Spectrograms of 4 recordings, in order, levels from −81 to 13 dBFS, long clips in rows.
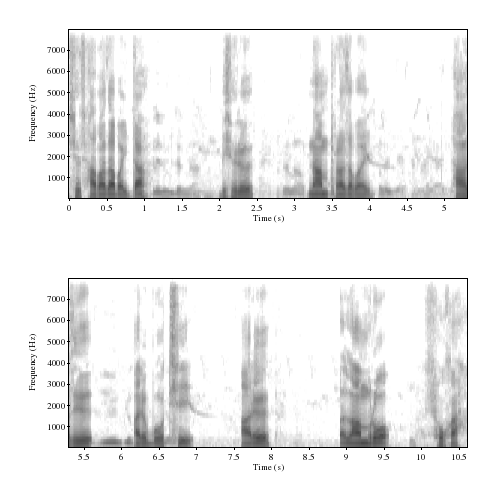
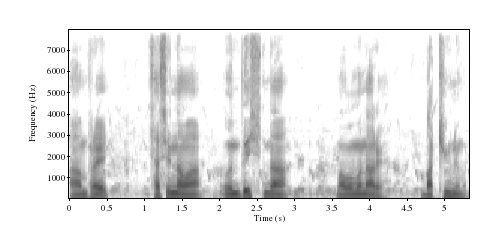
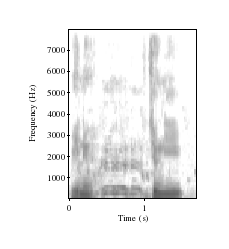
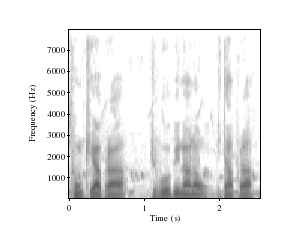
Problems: background sounds at intervals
